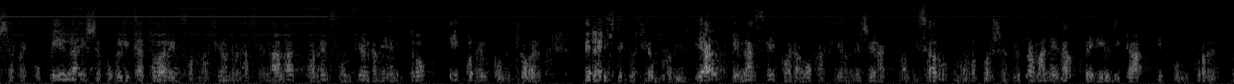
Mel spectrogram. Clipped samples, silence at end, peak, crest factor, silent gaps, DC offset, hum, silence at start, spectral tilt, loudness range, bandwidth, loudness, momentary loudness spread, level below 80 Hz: under 0.1%; 0 s; -18 dBFS; 28 dB; none; under 0.1%; none; 0 s; -2.5 dB/octave; 5 LU; 16.5 kHz; -44 LUFS; 10 LU; -74 dBFS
